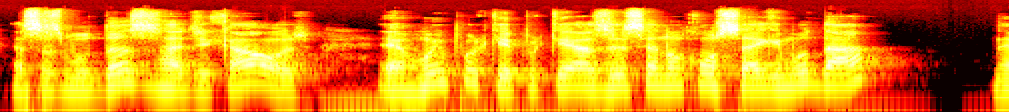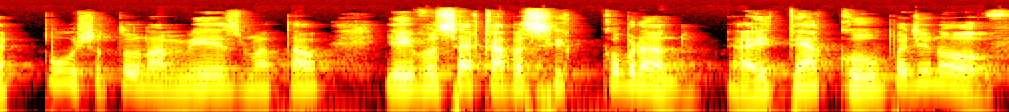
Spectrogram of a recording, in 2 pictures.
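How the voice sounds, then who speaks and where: A man's voice: a little high, normal speed, darkish tone. A man with a Brazilian Portuguese accent, speaking as a guest author in an interview, explaining ideas conversationally through everyday examples with frequent check-in tags.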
